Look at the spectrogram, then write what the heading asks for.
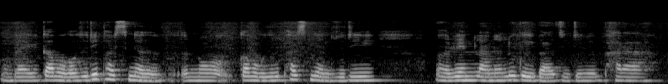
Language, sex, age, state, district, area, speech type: Bodo, female, 45-60, Assam, Kokrajhar, rural, spontaneous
